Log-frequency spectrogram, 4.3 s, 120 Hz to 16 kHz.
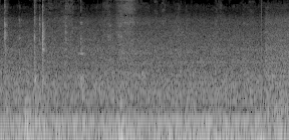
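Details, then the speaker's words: New passenger-side power window motor for a 1980 C3 Corvette, bench tested before installation: low even hum with a faint steady tone that stops cleanly. The motor runs normally; the old one was dead. "So, as you can see, I bench tested the new motor. It works fine."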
